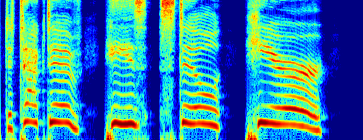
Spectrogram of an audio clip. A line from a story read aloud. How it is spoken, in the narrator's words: She is yelling, but can't move and saying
